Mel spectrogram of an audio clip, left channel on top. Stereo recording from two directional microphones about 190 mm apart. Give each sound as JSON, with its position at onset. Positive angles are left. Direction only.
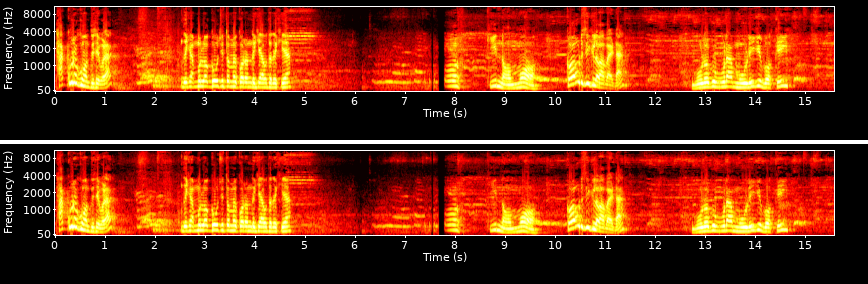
{"t": 0.0, "sound": "speech", "side_deg": -10}
{"t": 2.0, "sound": "a sound", "side_deg": 0}
{"t": 2.5, "sound": "a man's voice", "side_deg": -25}
{"t": 7.8, "sound": "a sound", "side_deg": 0}
{"t": 8.3, "sound": "music", "side_deg": 0}
{"t": 9.1, "sound": "a man's voice", "side_deg": 0}
{"t": 12.7, "sound": "a man's voice", "side_deg": 0}
{"t": 13.8, "sound": "speech", "side_deg": -15}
